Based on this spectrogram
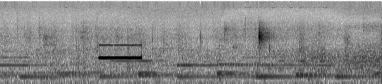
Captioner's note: beep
